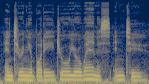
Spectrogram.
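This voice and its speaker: A woman leading a guided meditation in a soft, breathy voice, speaking gently with long unhurried pauses. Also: sits low, little pitch movement. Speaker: guided relaxation teacher. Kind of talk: guided meditation, soothing slow instruction. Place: outdoors beside a harbour. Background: birdsong, trickling stream, breeze.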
